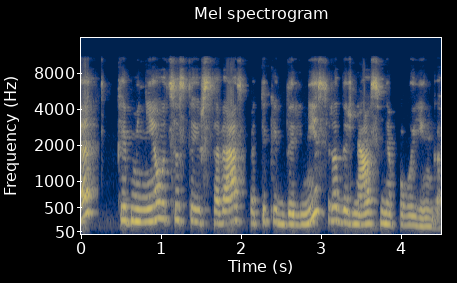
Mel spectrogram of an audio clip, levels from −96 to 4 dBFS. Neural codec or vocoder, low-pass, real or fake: none; 10.8 kHz; real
